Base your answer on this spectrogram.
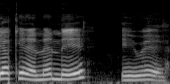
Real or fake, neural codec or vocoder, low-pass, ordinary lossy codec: fake; vocoder, 44.1 kHz, 128 mel bands, Pupu-Vocoder; 19.8 kHz; none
